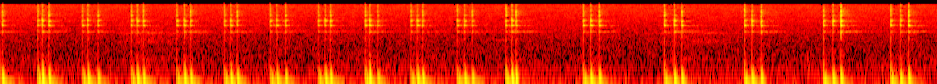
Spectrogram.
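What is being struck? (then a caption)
Small glass jar. A small, clear, hollow, nearly empty glass jar is held in the hand and tapped rapidly with long fingernails. Sixteen separate taps are heard at a quick, slightly uneven pace, each a dull low thump with a faint bright click on top that dies away almost at once.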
